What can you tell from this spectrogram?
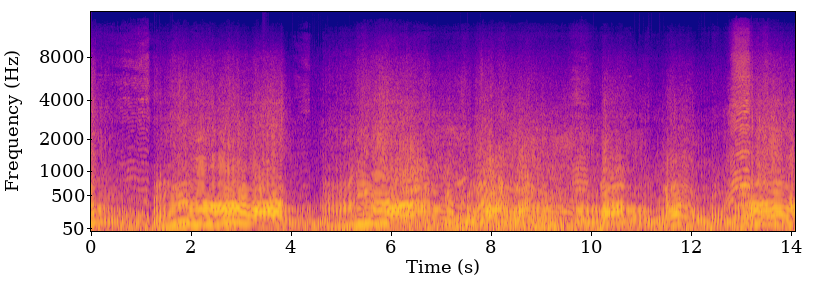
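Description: Motocross bike engine revving hard and letting off again and again, its pitch rising and falling in repeated sweeps. There is a brief drop in power about four seconds in. Heard from the rider's helmet-mounted camera.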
